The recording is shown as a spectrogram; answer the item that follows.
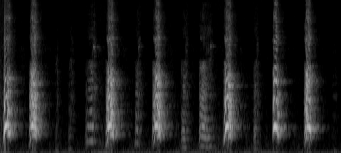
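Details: Two-year-old Old English Sheepdog Charlie B. barks out numbers as he learns to count: seven loud, punchy barks at uneven spacing, with softer muffled grunts and a person's voice between them.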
